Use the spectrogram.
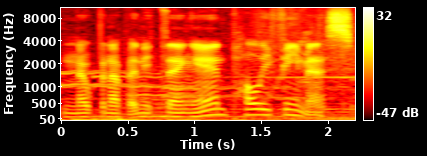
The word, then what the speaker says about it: Polyphemus: open up anything and polyphemus or polyphemus depending on if you want to say it correctly or if you want to say it the way most people do so now we're basically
